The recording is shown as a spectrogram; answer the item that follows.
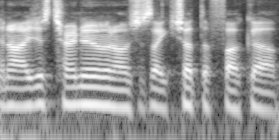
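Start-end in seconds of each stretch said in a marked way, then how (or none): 1.3-2.1 mock-annoyed voice, slower. Retelling a moment when parents were heckling, retelling an annoyed retort. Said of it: "I was starting to get annoyed".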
